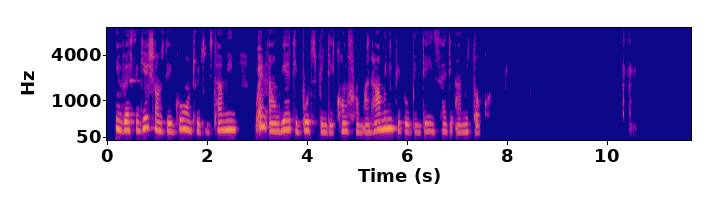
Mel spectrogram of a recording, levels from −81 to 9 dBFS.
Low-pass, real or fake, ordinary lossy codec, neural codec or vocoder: none; real; none; none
